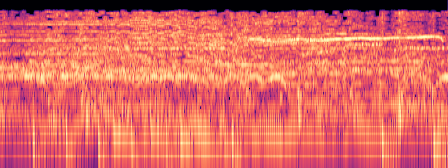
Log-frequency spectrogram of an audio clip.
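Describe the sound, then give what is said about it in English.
A studio audience cheers loudly for a guest's entrance on a talk show, with dense yelling, shouting and whooping that holds steady for the whole stretch. “Please put your hands together, ladies and gentlemen, and welcome Hilton Beckham.”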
